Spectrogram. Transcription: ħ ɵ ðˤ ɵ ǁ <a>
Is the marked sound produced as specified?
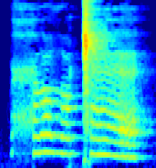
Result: no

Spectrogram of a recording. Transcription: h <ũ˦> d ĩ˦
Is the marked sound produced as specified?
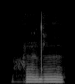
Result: yes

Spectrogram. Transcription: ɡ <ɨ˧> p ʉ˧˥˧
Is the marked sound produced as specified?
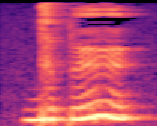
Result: yes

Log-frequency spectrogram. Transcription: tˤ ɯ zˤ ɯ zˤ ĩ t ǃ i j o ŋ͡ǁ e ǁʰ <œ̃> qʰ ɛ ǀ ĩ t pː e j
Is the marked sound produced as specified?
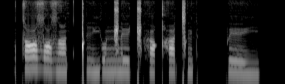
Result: no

